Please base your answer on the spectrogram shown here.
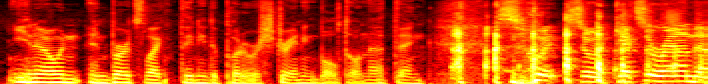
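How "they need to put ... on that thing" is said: low, soft gruff grumble; lightly voiced gruff guard; grumpy bodyguard. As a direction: grumble it like a bodyguard who hates droids. Bert voiced, droid complaint.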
